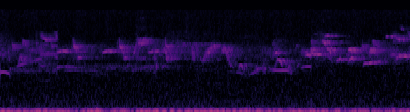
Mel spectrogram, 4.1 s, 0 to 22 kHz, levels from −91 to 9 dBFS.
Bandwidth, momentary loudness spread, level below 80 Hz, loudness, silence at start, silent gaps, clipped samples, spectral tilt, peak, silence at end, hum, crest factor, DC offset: 16 kHz; 7 LU; -60 dBFS; -54 LUFS; 0 s; none; under 0.1%; 0.5 dB/octave; -38 dBFS; 0 s; none; 14 dB; under 0.1%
